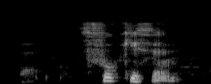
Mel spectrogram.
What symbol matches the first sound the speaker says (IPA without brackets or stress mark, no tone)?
θ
